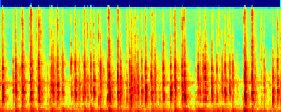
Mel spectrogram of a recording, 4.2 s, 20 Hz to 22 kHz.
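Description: Continuous touch typing with the fingertips of both hands on a cream Apple M0110A keyboard, a hollow plastic case with Alps SKCC mechanical switches, resting on a wooden desk. A rapid, uneven stream of short clacks, each dying away almost at once, with a midrange body around 600 Hz and a bright top edge.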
